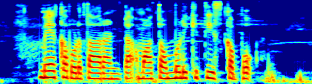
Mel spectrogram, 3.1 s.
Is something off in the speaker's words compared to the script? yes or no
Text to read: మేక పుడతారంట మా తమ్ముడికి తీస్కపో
no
